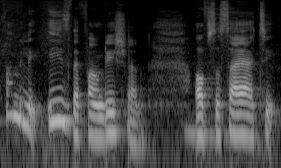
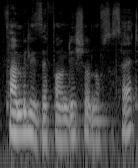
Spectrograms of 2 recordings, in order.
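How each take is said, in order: First: It is said firmly, with sincere conviction. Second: It is said lightly, like a tired cliche. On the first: It is a real truth that matters. The speaker calls it right. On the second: It is a stock phrase people repeat without thought. The speaker calls it wrong.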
